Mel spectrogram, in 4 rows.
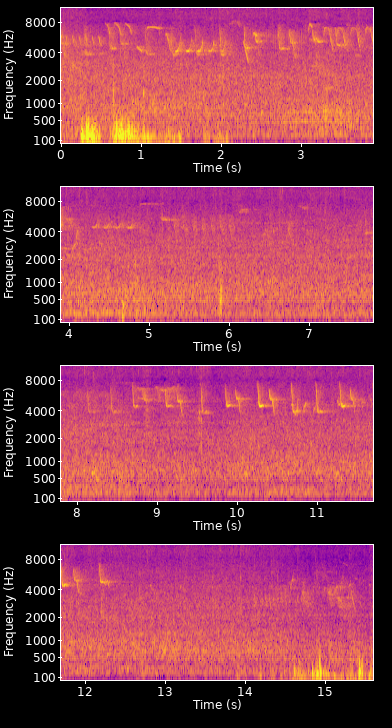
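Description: A small stream running under a footbridge, a steady rush of water. A songbird sings quick, high, repeated notes over it at the start and again from about 9 to 12 seconds in, and a few low thumps come in the first second.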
